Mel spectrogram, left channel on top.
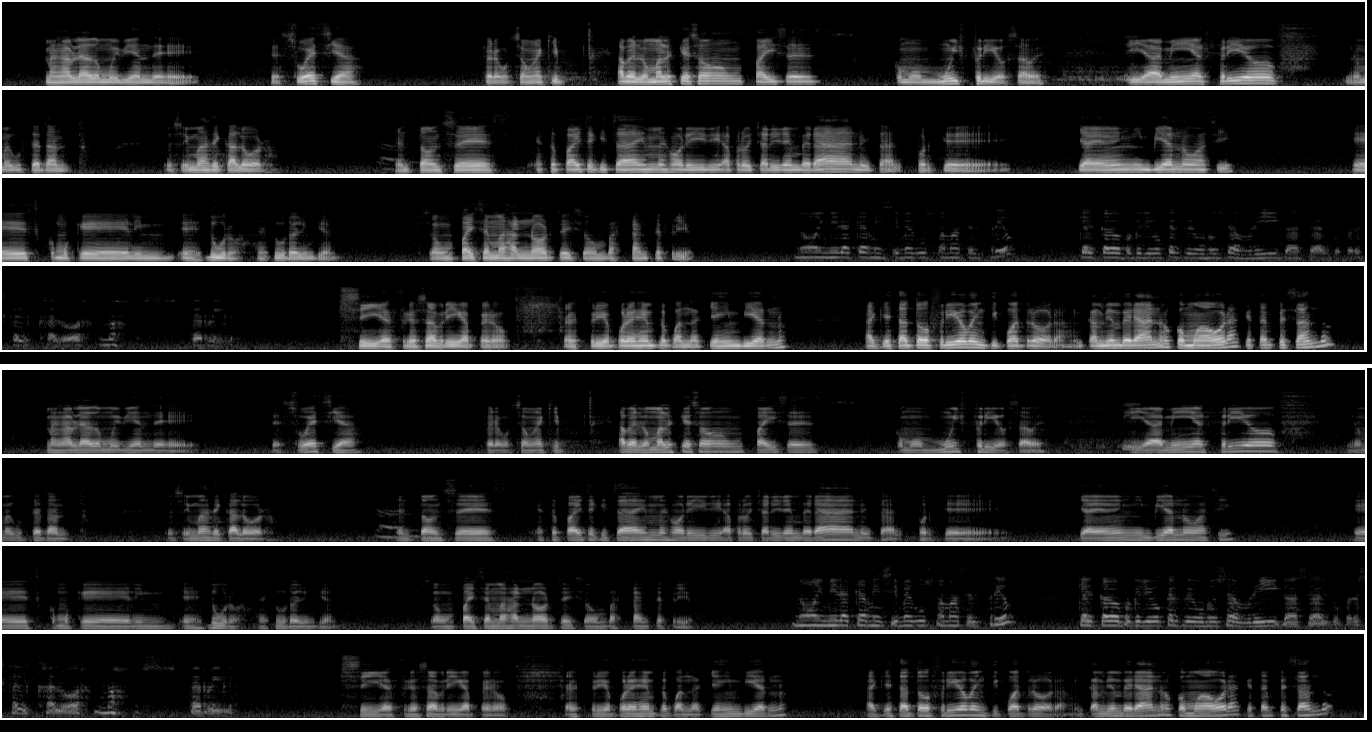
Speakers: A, on the left; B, on the right.
A: me han hablado muy bien de, de Suecia, pero son aquí, a ver, lo malo es que son países como muy fríos, ¿sabes?
B: sí,
A: Y a
B: sí.
A: mí el frío uf, no me gusta tanto, yo soy más de calor.
B: Ay.
A: Entonces, estos países quizás es mejor ir, aprovechar ir en verano y tal, porque ya en invierno así es como que el in- es duro, es duro el invierno. Son países más al norte y son bastante fríos.
B: No, y mira que a mí sí me gusta más el frío que el calor, porque yo digo que el frío uno se abriga, hace algo, pero es que el calor, <laughs> no, es terrible.
A: Sí, el frío se abriga, pero pff, el frío, por ejemplo, cuando aquí es invierno, aquí está todo frío 24 horas. En cambio, en verano, como ahora que está empezando,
